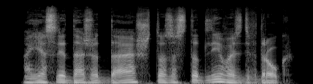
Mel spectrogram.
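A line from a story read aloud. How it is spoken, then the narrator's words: Heavy sigh. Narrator (Russian): Кейт тяжело вздохнула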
